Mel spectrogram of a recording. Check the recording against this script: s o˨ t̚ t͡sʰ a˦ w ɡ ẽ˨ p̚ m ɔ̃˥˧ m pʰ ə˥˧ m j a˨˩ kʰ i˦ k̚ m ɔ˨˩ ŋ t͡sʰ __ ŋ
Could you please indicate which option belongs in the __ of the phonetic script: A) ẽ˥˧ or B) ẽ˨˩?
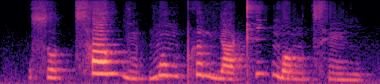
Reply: B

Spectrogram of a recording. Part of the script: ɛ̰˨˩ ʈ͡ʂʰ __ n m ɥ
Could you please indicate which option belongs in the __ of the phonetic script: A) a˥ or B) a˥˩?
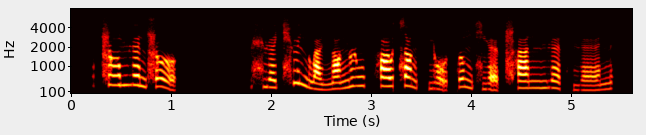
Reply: A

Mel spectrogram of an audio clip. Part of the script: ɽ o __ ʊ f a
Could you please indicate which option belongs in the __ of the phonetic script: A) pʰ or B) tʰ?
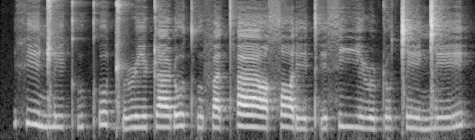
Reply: B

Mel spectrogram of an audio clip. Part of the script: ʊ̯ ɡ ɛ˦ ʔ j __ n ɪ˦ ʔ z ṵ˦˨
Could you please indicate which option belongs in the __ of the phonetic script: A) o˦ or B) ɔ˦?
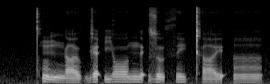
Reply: B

